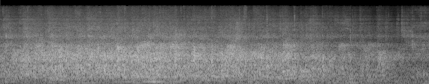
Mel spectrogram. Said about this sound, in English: Shall we give her a round of applause?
